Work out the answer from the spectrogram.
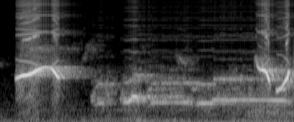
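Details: Loud rising and falling whistle from a black-throated laughingthrush, followed by lower, softer wavering warbled tones and a final pair of bright swooping notes, in a strong voice.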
